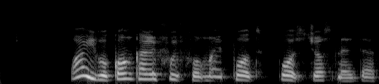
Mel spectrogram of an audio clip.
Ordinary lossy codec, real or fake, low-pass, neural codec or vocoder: Opus, 24 kbps; fake; 7.2 kHz; codec, 16 kHz, 2 kbps, FunCodec, trained on LibriTTS, 25 frames a second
